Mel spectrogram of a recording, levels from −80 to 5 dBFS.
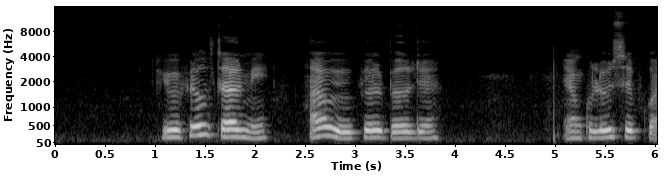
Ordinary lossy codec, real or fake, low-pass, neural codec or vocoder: none; real; 14.4 kHz; none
